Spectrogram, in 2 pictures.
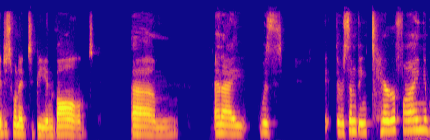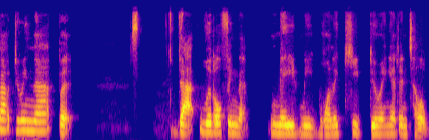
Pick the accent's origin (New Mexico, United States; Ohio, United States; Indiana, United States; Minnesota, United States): Indiana, United States; Columbus; I'm from Columbus, Indiana.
